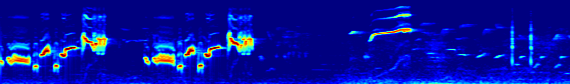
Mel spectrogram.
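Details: White-rumped shama song aimed at making a rival shama sing: two loud bursts of varied whistled and harsh notes, a pause, then a high drawn-out rising whistle and faint chips.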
